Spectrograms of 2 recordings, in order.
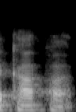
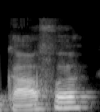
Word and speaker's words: Kapha: que as pessoas falem, o certo da pronúncia correta é Kapha, beleza, fala Kapha, fala Kapha, né? Isso faz pouca diferença, né? Então, as pessoas com predominância de capa ou cafa, eu acho mais gostoso falar cafa.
